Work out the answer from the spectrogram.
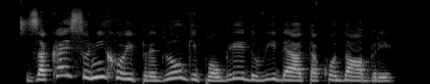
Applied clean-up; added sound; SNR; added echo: neural mask model Resemble Enhance denoiser.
